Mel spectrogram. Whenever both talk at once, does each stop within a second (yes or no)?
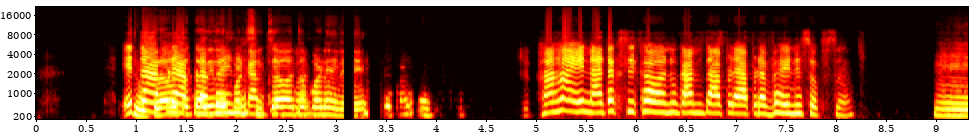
no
